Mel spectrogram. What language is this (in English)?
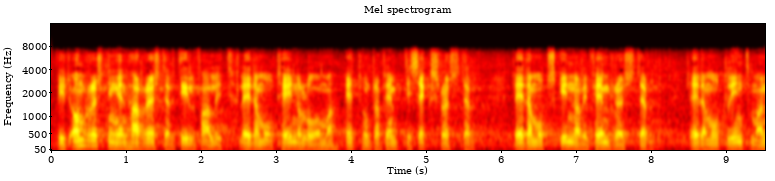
Finnish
